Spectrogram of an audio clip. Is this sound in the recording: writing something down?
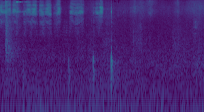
yes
